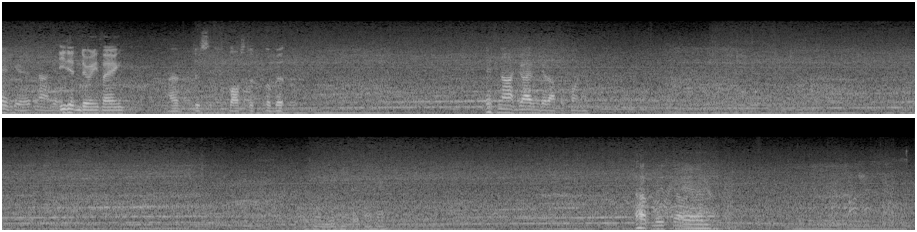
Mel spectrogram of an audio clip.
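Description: A race car engine roars steadily, its pitch rising and falling.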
